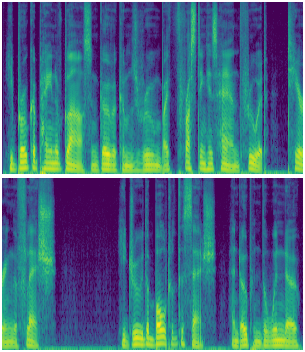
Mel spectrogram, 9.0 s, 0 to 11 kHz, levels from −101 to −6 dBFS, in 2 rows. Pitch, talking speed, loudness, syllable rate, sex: 95 Hz, 195 wpm, -19 LUFS, 4.9 syllables/s, male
